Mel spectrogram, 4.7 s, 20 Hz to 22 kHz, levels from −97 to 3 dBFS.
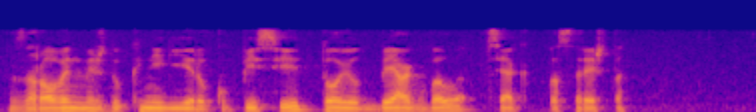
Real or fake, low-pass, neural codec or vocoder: real; 7.2 kHz; none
